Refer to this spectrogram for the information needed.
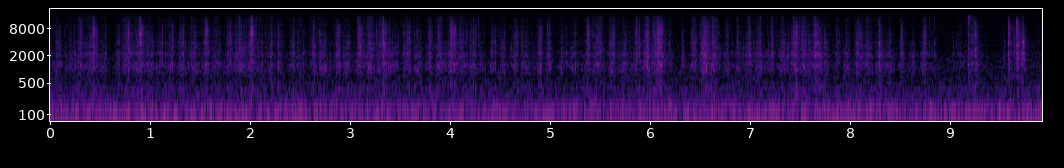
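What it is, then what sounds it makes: Plastic candy wrapper being crinkled. A small red plastic wrapper around a single candy is held in one hand and squeezed and crinkled with the fingertips. It makes a quiet, continuous stream of bright, crackling rustles with brief sharper snaps, over a steady low hum.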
